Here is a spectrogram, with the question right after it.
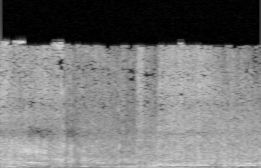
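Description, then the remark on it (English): A WRC rally car driven by Danny Sordo roars loudly past at high speed during a rally event in Catalonia, its pitch shifting as it accelerates by, with a steady rumble and whine filling the short moment. “Danny Sordo just passed us there.”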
